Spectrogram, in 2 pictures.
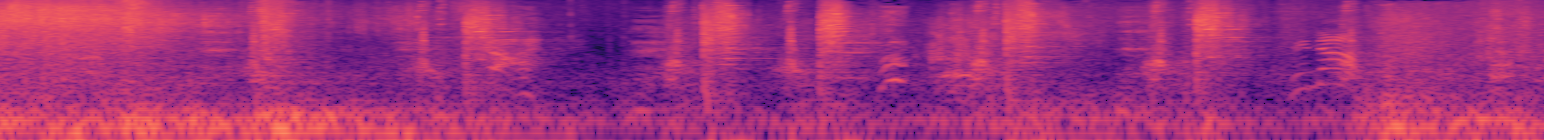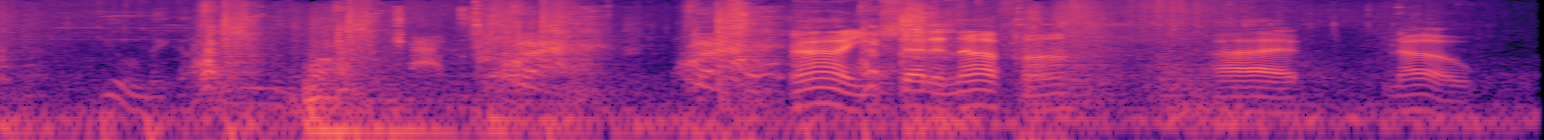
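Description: A man shouts and grunts angrily close by.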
